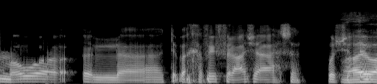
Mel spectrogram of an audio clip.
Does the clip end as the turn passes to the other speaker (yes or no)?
yes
